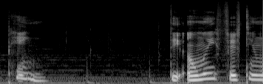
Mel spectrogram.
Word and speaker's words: PNG: their knees when threatened the creators of PNG wanted it to be pronounced as ping the only 15 letter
